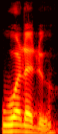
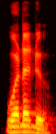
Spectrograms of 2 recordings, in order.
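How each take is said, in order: No difference in how they are said.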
